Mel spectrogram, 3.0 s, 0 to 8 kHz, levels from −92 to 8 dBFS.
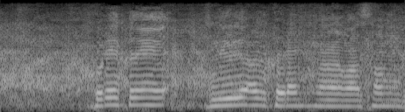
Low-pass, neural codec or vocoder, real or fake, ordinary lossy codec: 7.2 kHz; codec, 16 kHz, 2 kbps, FreqCodec, larger model; fake; none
